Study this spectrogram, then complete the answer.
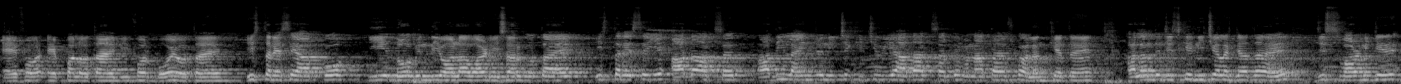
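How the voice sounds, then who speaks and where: A man's voice: high voice, level tone, normal speed, fairly bright tone. A male teacher from India giving a blackboard lesson, explaining step by step and asking and answering his own questions. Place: classroom with blackboard. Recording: very echoey room, long reverb, faint noise.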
